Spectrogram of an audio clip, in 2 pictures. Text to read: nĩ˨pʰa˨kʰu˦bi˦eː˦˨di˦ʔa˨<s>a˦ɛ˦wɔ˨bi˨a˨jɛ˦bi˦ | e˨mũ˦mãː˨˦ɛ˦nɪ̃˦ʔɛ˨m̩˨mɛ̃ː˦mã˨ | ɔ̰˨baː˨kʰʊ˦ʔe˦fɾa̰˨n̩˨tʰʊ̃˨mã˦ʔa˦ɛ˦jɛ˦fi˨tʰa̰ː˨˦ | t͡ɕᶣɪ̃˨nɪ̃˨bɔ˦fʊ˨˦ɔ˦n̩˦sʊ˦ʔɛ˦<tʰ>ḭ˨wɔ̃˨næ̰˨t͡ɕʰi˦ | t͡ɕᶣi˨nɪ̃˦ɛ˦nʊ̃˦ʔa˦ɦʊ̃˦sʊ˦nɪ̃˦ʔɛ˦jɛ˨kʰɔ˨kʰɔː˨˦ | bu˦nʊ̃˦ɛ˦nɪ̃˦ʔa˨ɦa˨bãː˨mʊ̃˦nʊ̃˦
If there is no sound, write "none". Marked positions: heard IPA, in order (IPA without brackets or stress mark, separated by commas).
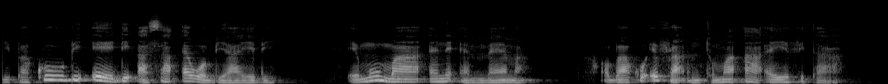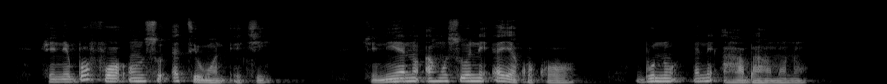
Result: s, tʰ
